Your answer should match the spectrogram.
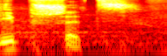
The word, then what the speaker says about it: Lipszyc: Can you pronounce Lipszyc. It? Lipszyc. My name is Lipszyc.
